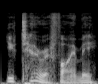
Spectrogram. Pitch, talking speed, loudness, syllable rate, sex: 100 Hz, 180 wpm, -18 LUFS, 5.6 syllables/s, male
